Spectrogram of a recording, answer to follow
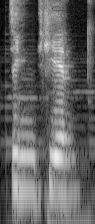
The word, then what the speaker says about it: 今天: 今天. Okay, 天 means day. Today. So 今天. Okay, that's the first one. The second one is tomorrow. Okay, so the second one is 明天. Okay, 今天, 明天.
